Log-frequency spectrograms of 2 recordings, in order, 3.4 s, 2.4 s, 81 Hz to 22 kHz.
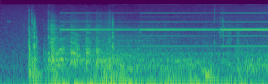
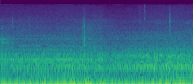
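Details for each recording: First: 2013 Mazda 3 Skyactiv 2.0 L, no trouble codes, strong crank. It catches and fires, then runs unevenly and dies. Disconnecting the mass airflow sensor let it run, so the MAF was faulty. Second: 2013 Mazda 3 SkyActiv 2.0 L that started then died, after a genuine replacement mass airflow sensor was installed: a deep, steady idle with an even rumble and no misses, surges or stalling; the engine now runs as it should.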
